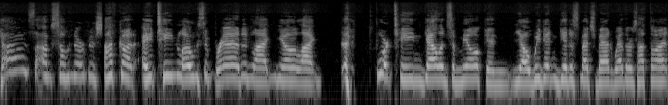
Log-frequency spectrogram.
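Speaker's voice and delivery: high, weepy, tearful crying voice. Retelling a TikTok video of a lady who was crying: imitating someone crying. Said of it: "but she was crying".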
